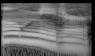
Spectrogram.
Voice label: "ohmmeter", English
